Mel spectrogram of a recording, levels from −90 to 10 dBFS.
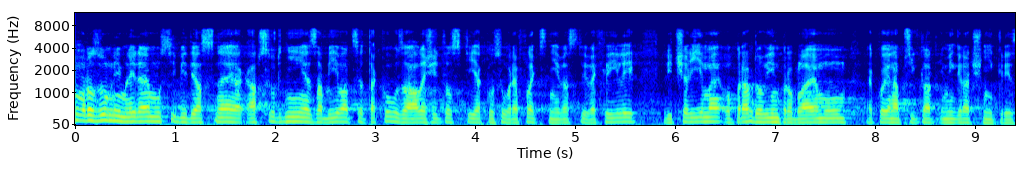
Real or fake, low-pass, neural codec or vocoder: fake; 7.2 kHz; codec, 16 kHz, 16 kbps, FreqCodec, smaller model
